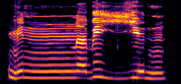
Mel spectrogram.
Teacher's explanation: नून का नून में इदगाम कर देंगे और मिक्स करके गुन्ना करके पढ़ेंगे।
